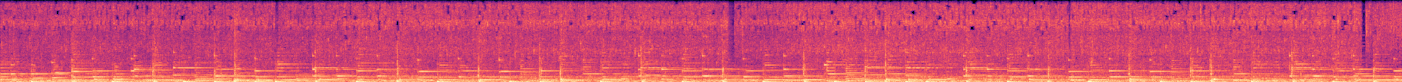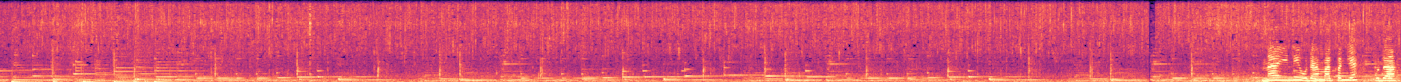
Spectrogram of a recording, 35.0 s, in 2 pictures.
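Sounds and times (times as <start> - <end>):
background music melody: 0.0 - 35.0
chicken deep-frying sizzle: 0.0 - 35.0.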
